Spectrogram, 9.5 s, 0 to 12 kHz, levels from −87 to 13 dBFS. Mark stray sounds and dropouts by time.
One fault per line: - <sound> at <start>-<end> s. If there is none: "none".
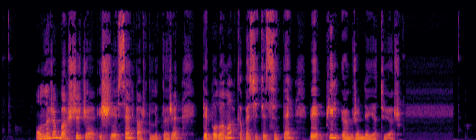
none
